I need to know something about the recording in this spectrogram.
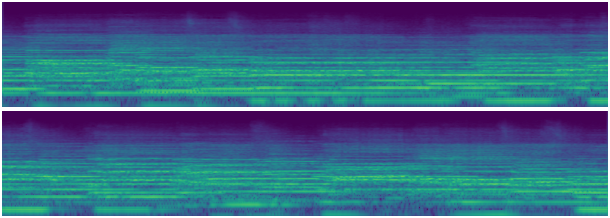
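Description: A male choir singing a hymn in four-part harmony, with organ accompaniment holding sustained bass notes beneath the voices, in a reverberant church.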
